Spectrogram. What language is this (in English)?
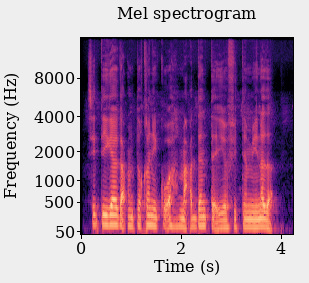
Somali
